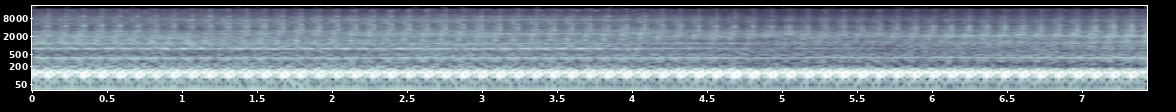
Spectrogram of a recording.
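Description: A steady, regular knock of roughly three per second rides over a cold idle, loud and even throughout.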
